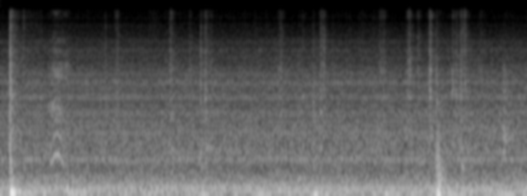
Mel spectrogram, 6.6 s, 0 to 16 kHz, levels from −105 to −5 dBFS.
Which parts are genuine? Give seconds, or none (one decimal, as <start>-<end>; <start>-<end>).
0.0-0.7; 2.0-6.6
